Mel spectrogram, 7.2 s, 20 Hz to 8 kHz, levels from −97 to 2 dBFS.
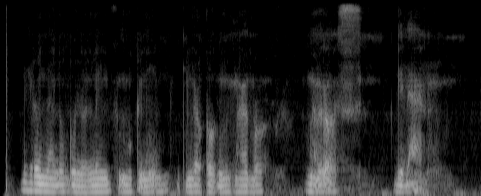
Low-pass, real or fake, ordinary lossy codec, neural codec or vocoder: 7.2 kHz; fake; none; codec, 16 kHz, 2 kbps, FreqCodec, larger model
